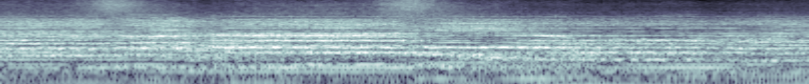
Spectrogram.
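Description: Choir and congregation singing a hymn with organ accompaniment, the voices held in long sustained notes over a steady low organ bass.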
